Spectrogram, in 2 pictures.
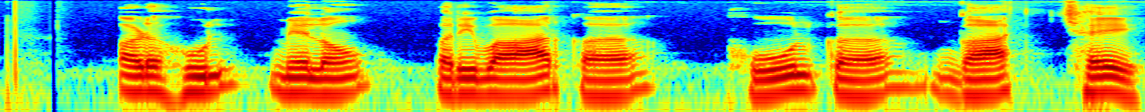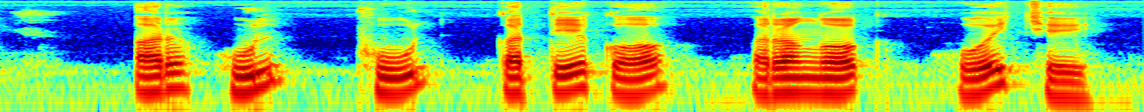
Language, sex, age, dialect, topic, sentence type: Maithili, male, 18-24, Bajjika, agriculture, statement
